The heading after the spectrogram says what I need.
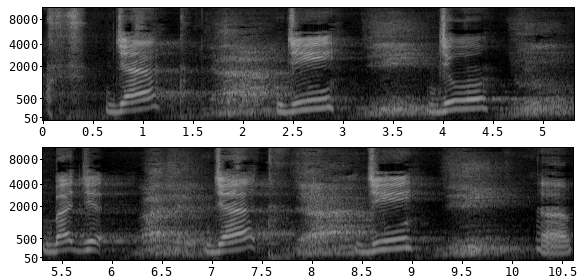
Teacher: jangan sampai antum menghembuskan udara ketika menyebutkan huruf ini, karena ketika ada udara yang menghembus, dia akan menyerupai huruf C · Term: huruf jim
